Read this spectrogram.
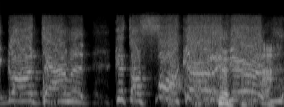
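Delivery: high-pitched mock shouting; imitated angry yelling. Roommate yelling at everybody at the party, hammed-up angry shout. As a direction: yell furiously, dragging out the final order. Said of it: "he starts yelling at everybody".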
